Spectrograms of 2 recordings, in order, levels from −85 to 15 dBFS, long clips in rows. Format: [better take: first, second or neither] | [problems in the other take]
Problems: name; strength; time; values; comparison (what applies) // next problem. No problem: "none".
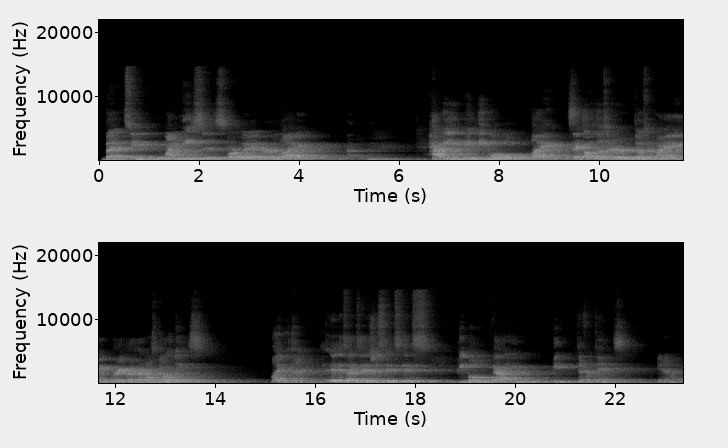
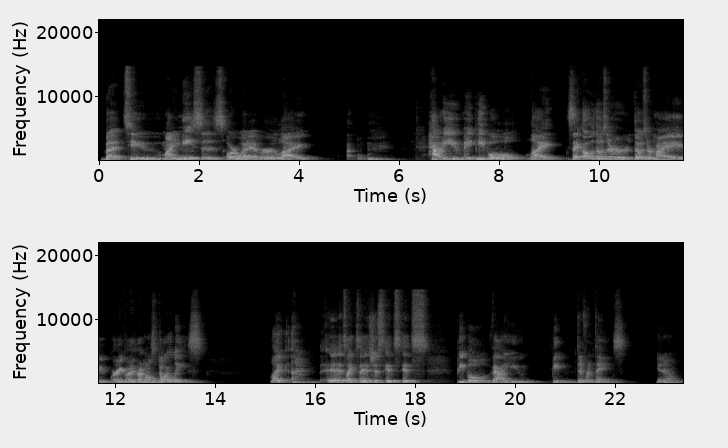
second | room echo; strong; dies away in 2.7 s; slight in the second // off-mic speech; far; far in the second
